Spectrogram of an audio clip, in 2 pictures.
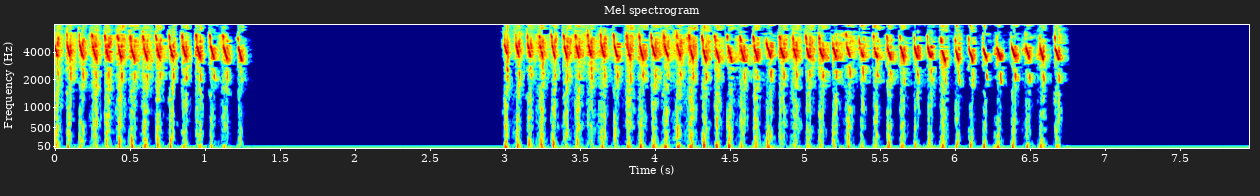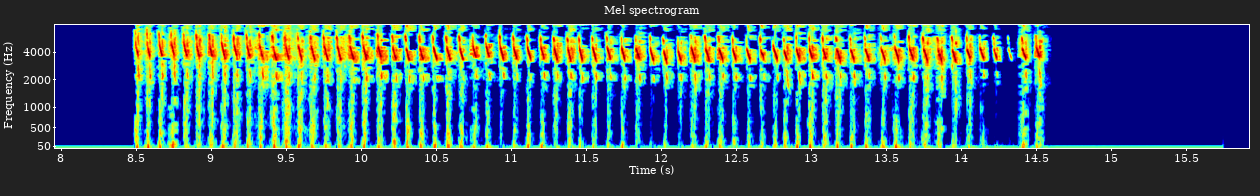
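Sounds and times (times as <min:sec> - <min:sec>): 
bird song fast trill of sharp high notes: 0:00.0 - 0:01.3, 0:03.0 - 0:06.8, 0:08.5 - 0:14.6.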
